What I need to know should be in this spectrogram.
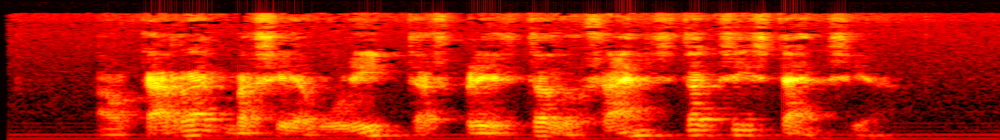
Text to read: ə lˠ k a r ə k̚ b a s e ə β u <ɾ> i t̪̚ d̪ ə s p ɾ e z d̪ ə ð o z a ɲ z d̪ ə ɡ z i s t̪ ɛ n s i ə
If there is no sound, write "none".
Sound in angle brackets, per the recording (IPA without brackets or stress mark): l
